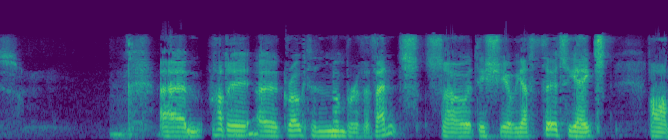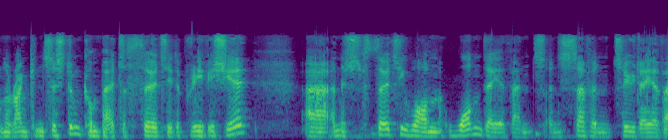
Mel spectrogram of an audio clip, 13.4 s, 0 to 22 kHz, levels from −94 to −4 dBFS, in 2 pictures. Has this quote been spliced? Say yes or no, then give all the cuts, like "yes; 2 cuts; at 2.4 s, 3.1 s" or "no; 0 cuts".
yes; 3 cuts; at 2.1 s, 6.5 s, 10.3 s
